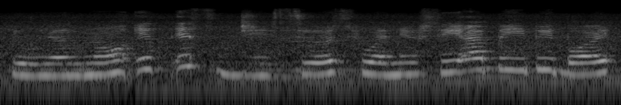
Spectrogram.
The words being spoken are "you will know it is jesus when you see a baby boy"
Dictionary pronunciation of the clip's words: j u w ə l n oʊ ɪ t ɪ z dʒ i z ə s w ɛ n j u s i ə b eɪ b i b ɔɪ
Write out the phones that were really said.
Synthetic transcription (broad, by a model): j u w ə l n oʊ ɪ t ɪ s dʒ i s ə s w ɛ n j u s i ə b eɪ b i b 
